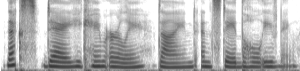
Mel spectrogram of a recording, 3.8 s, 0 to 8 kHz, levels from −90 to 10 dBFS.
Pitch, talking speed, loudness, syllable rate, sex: 200 Hz, 175 wpm, -19 LUFS, 4.7 syllables/s, female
